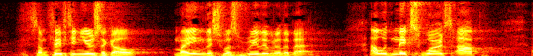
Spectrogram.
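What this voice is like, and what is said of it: Non-native English accent. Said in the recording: “man, you have an accent.”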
